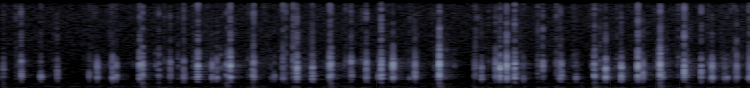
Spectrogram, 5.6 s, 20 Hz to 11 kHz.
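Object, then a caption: Mechanical keyboard with plastic keycaps. Bare fingertips type rapidly on a compact modded mechanical keyboard with lubed switches and white PBT plastic keycaps. A dense, steady stream of short, crisp key clacks sounds bright around 1–3 kHz, each one dying away almost instantly.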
